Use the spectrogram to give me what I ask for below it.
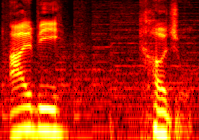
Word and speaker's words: Ivy Cudgel: Ivy, cudgel. I think that's how you pronounce it.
